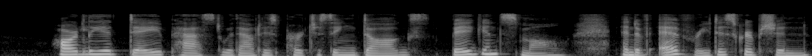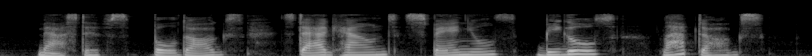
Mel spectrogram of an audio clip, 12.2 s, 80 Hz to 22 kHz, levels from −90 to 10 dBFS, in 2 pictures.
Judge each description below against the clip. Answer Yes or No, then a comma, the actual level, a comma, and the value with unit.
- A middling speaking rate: No, slow, 115 wpm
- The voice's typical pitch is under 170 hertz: No, medium, 175 Hz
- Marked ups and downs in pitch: No, average, 3.7 semitones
